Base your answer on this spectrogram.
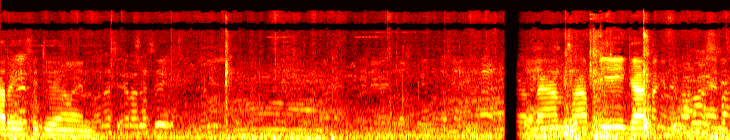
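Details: Cattle lowing during loading onto a truck that tipped over; a deep, drawn-out moo with a steady low tone runs beneath loud, excited human voices, with a brief break in the sound just after five seconds.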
